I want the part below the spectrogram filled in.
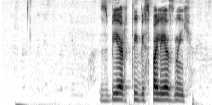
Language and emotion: Russian, angry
